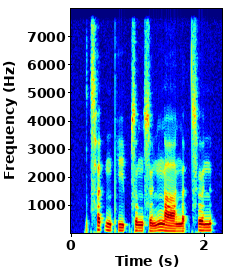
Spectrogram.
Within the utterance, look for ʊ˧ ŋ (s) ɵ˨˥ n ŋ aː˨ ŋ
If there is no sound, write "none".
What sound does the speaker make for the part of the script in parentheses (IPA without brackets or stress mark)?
s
